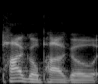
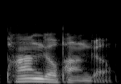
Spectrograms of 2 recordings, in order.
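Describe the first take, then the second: First: Each g follows the vowel without an n sound. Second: An n sound comes before each g. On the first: The speaker calls it wrong. "so it's not Pago Pago" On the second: The speaker calls it right. "it's Pongo Pongo"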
